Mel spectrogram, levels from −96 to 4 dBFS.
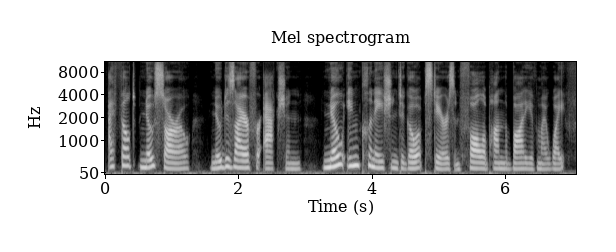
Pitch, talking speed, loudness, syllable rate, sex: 190 Hz, 180 wpm, -18 LUFS, 5.0 syllables/s, female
